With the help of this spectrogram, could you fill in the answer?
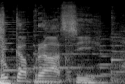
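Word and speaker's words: Luca Brasi: Luca Brassi. Luca Brassi.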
